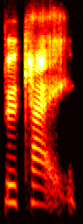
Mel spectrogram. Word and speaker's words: Bucket: the first one is the surname bucket is repeatedly pronounced by heiken yeah as bouquet you can tell i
